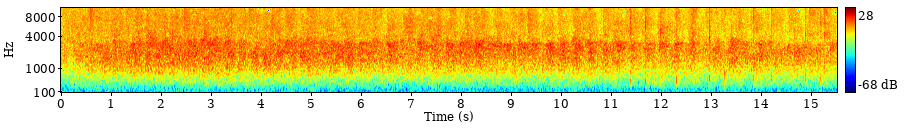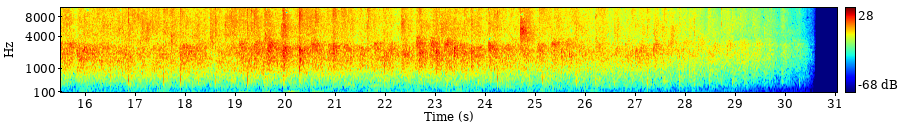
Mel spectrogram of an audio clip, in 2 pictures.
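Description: Concert audience applauding: dense, steady clapping that tapers off over the last few seconds.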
